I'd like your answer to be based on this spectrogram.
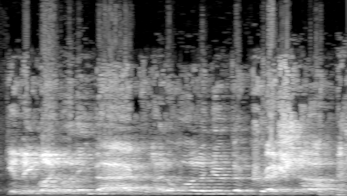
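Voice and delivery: high, loud retold angry demand. Man grabs the speaker and demands his quarter back, mock angry. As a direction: growl the demand, hammed up.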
